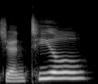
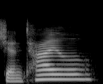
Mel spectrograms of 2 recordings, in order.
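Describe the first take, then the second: First: The last syllable sounds like 'teel'. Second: The last syllable sounds like 'tile'. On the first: The speaker calls it wrong. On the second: The speaker calls it right. "It's pronounced Gentile"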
